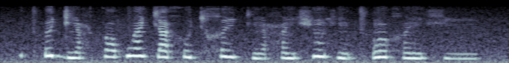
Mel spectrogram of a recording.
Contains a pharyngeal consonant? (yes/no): yes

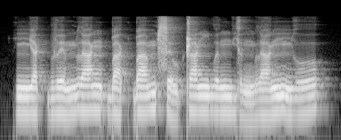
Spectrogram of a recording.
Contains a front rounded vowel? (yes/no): no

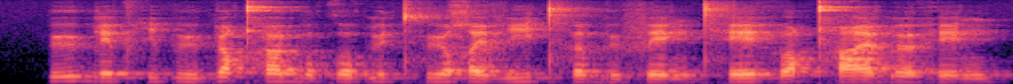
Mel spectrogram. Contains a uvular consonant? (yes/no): yes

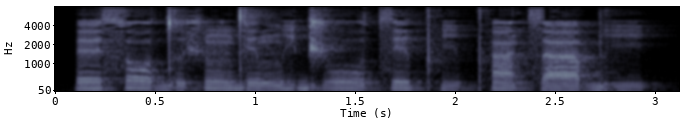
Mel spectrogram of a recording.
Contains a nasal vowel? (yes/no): yes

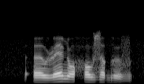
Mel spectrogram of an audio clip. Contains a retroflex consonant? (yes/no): yes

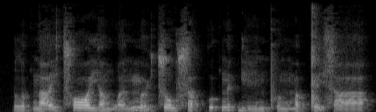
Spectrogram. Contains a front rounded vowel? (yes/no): no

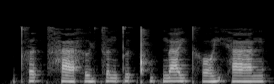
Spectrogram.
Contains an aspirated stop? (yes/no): yes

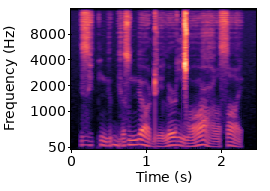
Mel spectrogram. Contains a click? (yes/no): yes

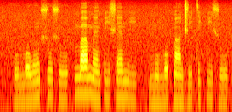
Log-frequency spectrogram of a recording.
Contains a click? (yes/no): no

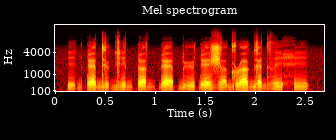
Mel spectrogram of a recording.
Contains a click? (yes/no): no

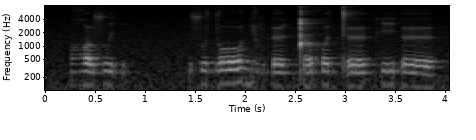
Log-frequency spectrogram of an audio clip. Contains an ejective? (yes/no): yes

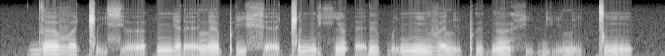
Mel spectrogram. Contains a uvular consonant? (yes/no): no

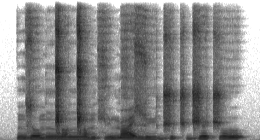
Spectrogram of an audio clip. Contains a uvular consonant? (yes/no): no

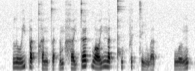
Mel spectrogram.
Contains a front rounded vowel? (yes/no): yes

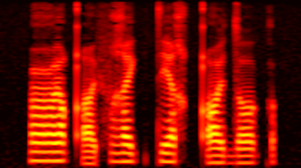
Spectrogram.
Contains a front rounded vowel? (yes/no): yes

